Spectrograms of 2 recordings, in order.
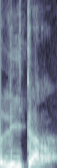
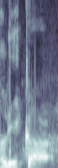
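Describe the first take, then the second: First: "लीटर" said like litre of milk, wrong for liquor. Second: "लीकर" said with a k, lee-ker, not litre; right "लीकर". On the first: Teacher showing the wrong word "लीटर" for liquor. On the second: Teacher giving the right word "लीकर" for liquor. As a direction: say "लीकर" with a clear k sound. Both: Shown as a demonstration. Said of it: "लीटर नहीं बोलना".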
